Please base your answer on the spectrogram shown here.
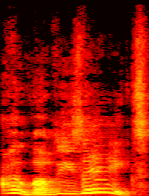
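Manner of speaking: high, gushing, over-polite, overly nice voice. Describing a man who bags the eggs, mock obnoxiously nice. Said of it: "he's like obnoxiously nice".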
